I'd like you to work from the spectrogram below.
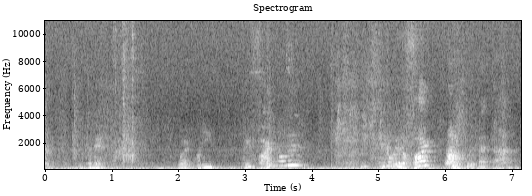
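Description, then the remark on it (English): Dogs yip and whimper in short bursts, a few sharper barks mixed among rising, whiny cries, with voices murmuring underneath. “It's dogs, man. They're all over the place.”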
